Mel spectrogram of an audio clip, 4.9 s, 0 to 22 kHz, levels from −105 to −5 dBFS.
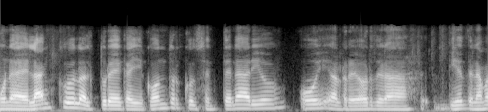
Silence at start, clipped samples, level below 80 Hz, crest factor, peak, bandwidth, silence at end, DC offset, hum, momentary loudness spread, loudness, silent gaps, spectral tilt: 0 s; under 0.1%; -46 dBFS; 16 dB; 0 dBFS; 8.6 kHz; 0 s; under 0.1%; none; 10 LU; -17 LUFS; none; -7 dB/octave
